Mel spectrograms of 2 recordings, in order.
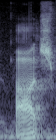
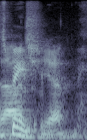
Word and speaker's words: Arch: You've gotten to ride Britain, RC30s, Keanu Reeves Arch. I'm going to say Arch or Arc. I'm going to say it wrong either way. No, it's Arch, What's been one of the things that just stands out?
